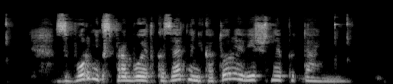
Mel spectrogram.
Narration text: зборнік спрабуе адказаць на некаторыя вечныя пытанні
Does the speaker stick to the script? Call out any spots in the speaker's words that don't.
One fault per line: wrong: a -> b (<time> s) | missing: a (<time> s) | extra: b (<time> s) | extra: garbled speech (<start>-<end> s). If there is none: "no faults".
no faults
